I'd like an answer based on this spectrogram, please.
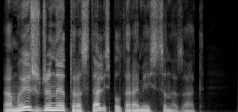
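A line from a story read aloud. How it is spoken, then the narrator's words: Gloomy. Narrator (Russian): мрачно сообщил Марк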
